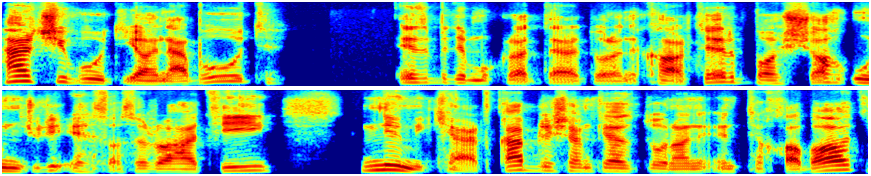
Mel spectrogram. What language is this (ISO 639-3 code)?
fas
